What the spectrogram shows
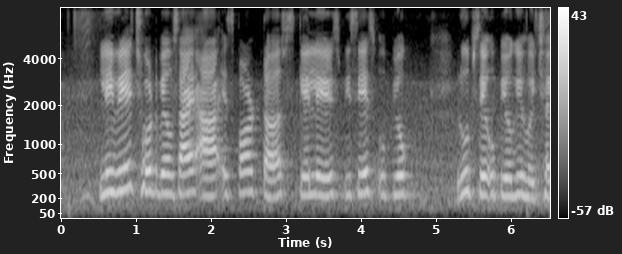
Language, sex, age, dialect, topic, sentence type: Magahi, male, 25-30, Western, banking, statement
